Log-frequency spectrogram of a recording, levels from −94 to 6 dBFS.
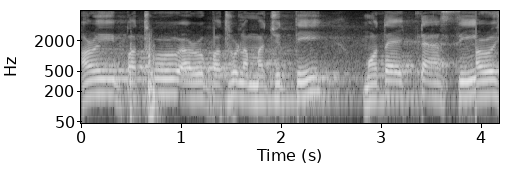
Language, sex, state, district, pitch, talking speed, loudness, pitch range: Nagamese, male, Nagaland, Dimapur, 155 Hz, 130 wpm, -15 LUFS, 145-165 Hz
